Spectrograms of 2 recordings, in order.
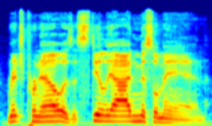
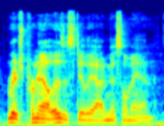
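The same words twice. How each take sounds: First: The line is said in an excited, dramatic way. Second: The line is said in a calm, composed way. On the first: The speaker calls it wrong. "They didn't say it like that" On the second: The speaker calls it right. "They keep their cool"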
